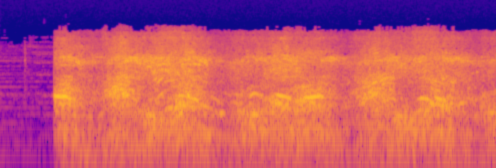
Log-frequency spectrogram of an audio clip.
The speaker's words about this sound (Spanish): Los gritos de Puigdemont a prisión han sido protagonistas hoy, también las banderas de España y, por supuesto, las de la Unión Europea.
